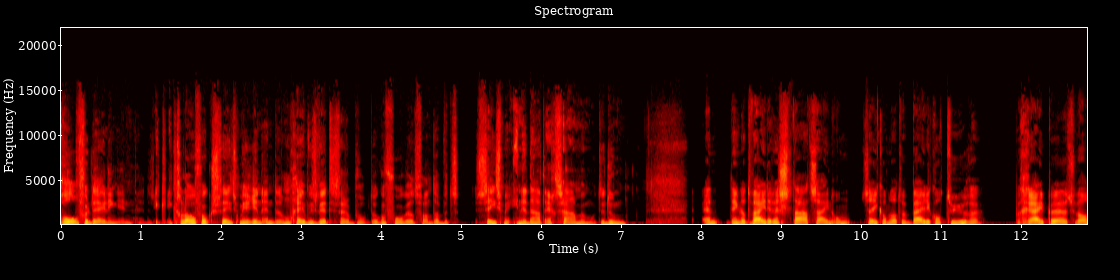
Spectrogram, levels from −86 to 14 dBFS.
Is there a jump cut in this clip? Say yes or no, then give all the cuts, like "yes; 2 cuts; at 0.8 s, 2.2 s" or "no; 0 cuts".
yes; 2 cuts; at 1.1 s, 7.8 s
